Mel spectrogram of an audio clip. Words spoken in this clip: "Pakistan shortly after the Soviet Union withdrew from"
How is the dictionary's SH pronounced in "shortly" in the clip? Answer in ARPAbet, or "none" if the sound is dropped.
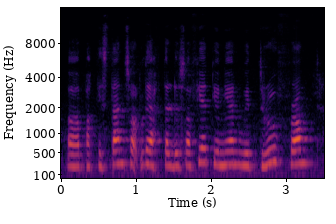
S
